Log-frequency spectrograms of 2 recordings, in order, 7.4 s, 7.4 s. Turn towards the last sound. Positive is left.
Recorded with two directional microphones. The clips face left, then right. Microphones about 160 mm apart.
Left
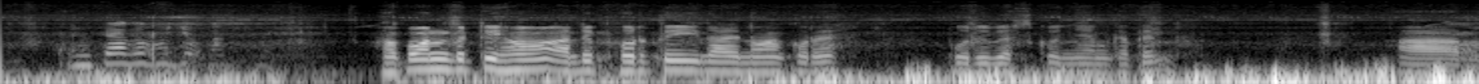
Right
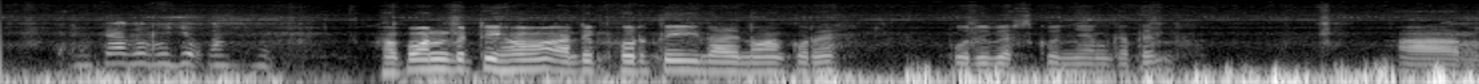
turn(degrees=0)  # may be behind; listen again after turning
